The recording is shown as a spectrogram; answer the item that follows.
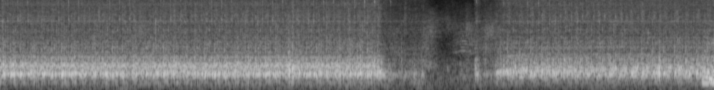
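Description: A domestic sewing machine runs steadily in free-motion stitching around an owl's head on an autumn owl wall hanging, a fast continuous whir that pauses briefly midway before resuming.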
